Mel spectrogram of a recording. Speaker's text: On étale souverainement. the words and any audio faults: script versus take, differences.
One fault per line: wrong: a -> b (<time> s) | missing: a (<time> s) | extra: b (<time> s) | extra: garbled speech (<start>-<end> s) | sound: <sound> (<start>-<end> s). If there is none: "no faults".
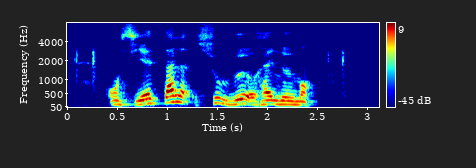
extra: s'y (0.5 s)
